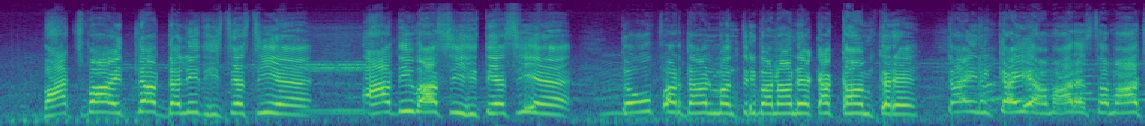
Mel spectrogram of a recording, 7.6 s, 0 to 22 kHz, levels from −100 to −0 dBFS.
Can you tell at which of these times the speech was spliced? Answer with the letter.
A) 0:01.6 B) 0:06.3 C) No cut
B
